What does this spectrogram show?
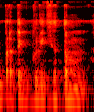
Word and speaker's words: प्रतिगृह्यतम: उच्चारण हो रहा है, पर वो अनुस्वर का उच्चारण नहीं है, वहाँ पर जो है म का ही उच्चारण हो रहा है, म का ही जो है वो उच्चारण वहाँ पर हो रहा है, प्रतिगृह्यतम प्रतिगृह्यतम।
